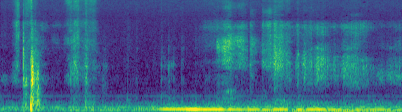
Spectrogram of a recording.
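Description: Paper pages of a book being flipped over, a soft rustle of paper for a couple of seconds, after a small click about half a second in.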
